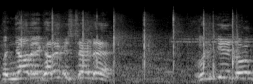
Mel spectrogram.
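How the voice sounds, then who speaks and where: A man speaks at a moderate pace. Audible room echo and noticeable background noise are present. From Garhwal, Uttarakhand. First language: Garhwali (speaking Hindi). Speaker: activist rally leader, film director. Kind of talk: political rally speech. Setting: outdoor rally. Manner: loud.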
